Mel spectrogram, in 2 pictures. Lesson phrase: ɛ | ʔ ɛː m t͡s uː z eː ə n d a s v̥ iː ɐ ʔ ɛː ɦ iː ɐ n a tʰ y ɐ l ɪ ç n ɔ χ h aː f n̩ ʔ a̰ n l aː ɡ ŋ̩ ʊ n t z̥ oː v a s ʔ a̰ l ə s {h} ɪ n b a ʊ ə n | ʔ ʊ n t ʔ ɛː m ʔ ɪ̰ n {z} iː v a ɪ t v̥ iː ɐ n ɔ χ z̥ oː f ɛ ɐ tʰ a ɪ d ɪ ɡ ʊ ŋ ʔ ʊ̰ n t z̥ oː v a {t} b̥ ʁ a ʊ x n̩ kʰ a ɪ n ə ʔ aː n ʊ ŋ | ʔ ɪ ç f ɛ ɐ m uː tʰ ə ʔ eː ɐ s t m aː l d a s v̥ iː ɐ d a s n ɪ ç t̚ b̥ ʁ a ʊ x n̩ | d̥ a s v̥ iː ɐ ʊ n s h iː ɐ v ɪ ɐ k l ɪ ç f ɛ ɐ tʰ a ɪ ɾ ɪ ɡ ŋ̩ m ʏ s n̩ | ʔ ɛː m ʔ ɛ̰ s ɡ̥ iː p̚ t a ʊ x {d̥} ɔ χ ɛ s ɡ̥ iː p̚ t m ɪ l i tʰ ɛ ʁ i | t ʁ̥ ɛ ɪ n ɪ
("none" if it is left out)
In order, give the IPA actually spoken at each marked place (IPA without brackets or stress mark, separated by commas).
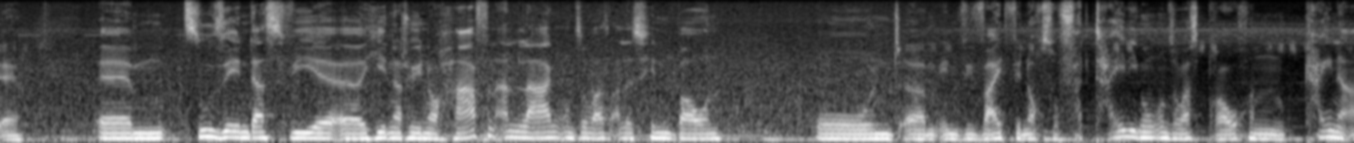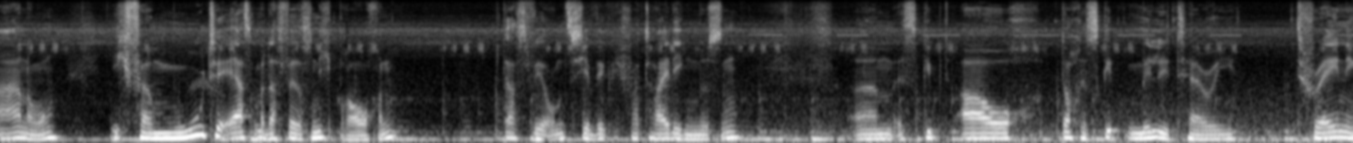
h, v, s, d̥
